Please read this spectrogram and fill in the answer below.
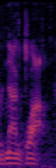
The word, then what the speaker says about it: Nagual: and the way that, you know, it was recommended we pronounce it is with the G noise, so Nagual.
